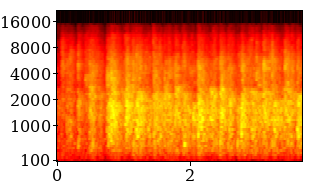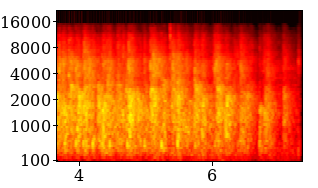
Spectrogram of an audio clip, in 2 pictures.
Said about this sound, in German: bitte einen warmen Applaus an dem warmen Tag.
